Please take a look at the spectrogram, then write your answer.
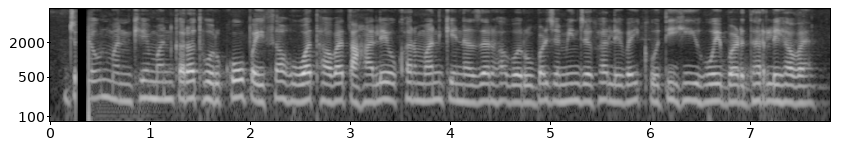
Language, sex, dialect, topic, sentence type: Chhattisgarhi, female, Western/Budati/Khatahi, banking, statement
